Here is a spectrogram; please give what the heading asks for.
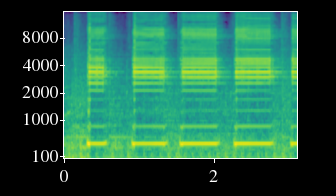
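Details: Honda Activa scooter horn after setting its star adjusting screw: five clear, even blasts about half a second each, steady full tone with no rasp or fading; horn sounds normal.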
